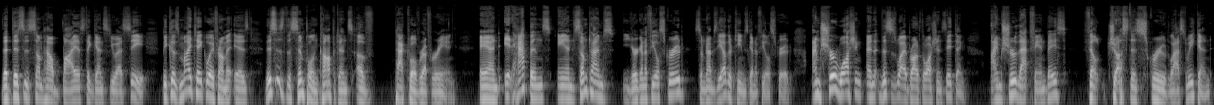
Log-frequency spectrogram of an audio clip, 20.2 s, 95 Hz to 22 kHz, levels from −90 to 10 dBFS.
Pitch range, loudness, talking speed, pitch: 110-155 Hz, -25 LUFS, 185 wpm, 125 Hz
